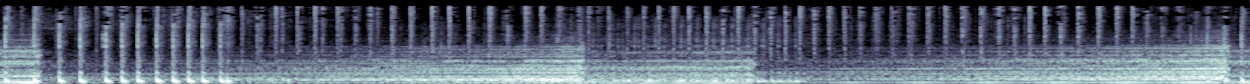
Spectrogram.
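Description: Electronic music: sustained synthesizer chords over a low bass drone. A rapid stuttering burst of about ten repeated hits a second comes at the start, and the chords change twice as the loudness swells up.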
